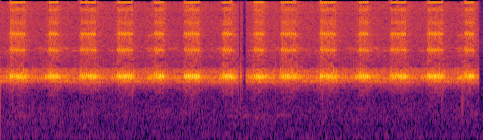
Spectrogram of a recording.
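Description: Crickets chirping in a steady, regular trill, about two chirps a second, then cutting off abruptly: the stock sound effect for an awkward silence.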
